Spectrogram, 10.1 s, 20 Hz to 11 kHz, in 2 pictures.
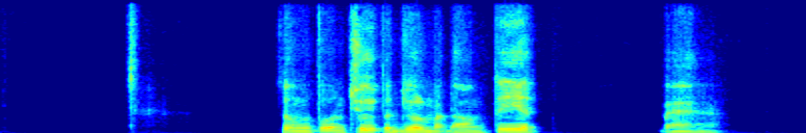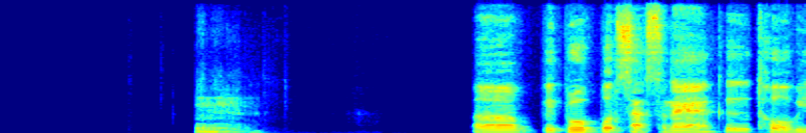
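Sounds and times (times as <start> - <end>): man's short vocal syllable: 6.2 - 6.8.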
